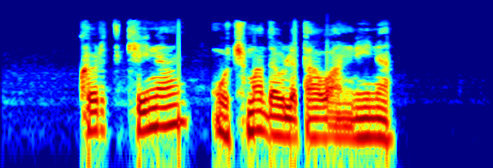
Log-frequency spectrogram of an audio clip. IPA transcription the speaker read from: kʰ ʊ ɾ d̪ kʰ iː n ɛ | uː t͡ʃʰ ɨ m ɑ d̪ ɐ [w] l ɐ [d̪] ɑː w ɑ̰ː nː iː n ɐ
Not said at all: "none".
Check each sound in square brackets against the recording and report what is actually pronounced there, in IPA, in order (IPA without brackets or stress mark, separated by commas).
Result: w, t̪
